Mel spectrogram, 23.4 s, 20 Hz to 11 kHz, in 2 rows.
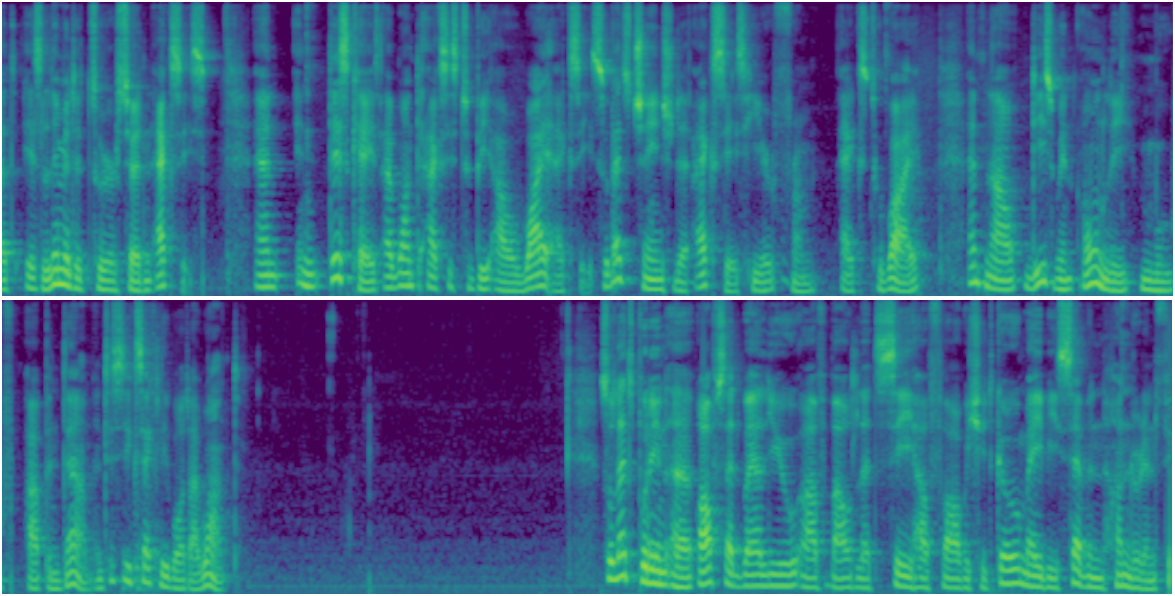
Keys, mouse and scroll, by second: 11.3-17.1 drag.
